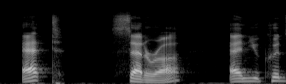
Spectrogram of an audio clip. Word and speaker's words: et cetera: because it's kind of a tongue twister it's pronounced et cetera and you could say et cetera so you hear people say correctly etc and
